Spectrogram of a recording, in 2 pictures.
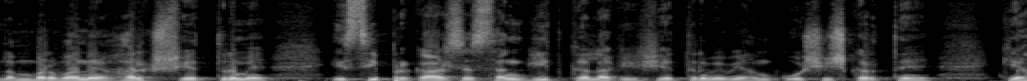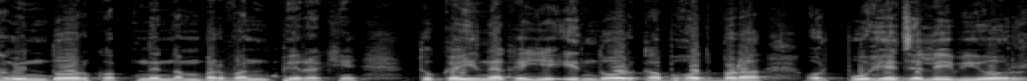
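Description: A man speaks with fairly even intonation and a dark, mellow tone. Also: moderate pace, quiet background. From Indore, central India; central India. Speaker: singer; interviewee. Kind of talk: interview. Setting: university campus. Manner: halting. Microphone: handheld.

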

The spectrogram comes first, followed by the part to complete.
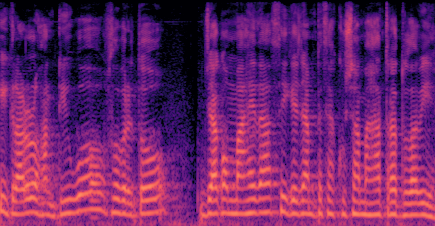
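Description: A woman in an Andalusian accent at a fairly quick pace, with fairly even intonation. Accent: Andalusian (Cádiz). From Andalusia, Arcos de la Frontera (Cádiz); Andalusia, Spain. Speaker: flamenco singer; guest. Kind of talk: interview. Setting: TV studio. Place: studio. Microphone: lapel.

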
